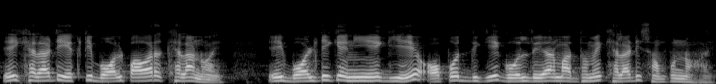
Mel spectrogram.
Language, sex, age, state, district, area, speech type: Bengali, male, 60+, West Bengal, Jhargram, rural, spontaneous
